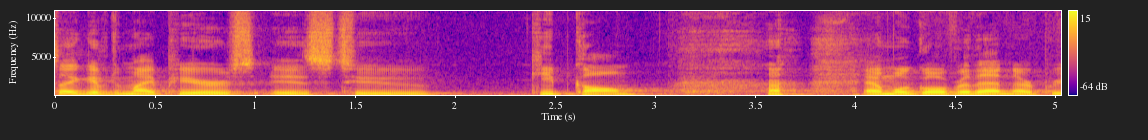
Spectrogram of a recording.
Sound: chuckles

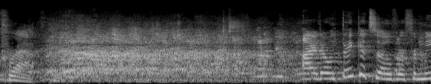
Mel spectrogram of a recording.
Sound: audience laughing

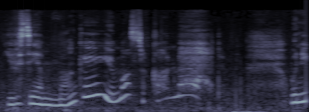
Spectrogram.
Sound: none

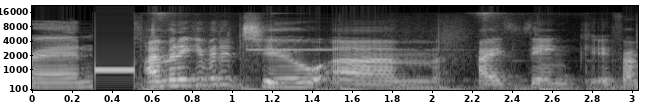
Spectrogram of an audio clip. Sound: beep; bell rings

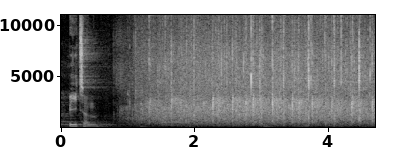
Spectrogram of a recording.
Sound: audience applauding

